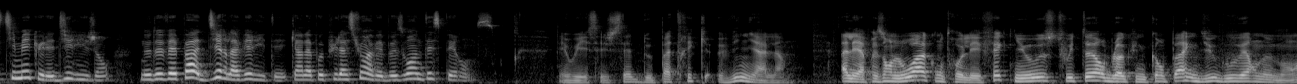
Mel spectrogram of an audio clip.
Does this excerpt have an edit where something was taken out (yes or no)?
no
